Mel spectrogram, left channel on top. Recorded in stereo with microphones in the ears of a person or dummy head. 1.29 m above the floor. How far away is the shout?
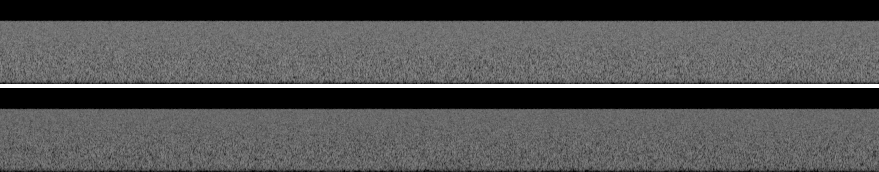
I don't hear a shout.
